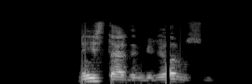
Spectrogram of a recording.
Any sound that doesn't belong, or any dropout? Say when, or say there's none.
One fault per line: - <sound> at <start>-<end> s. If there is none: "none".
- dropout at 1.7-1.7 s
